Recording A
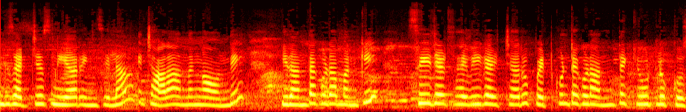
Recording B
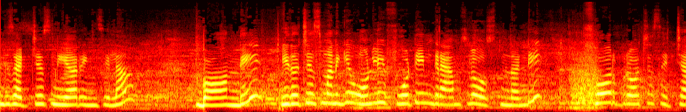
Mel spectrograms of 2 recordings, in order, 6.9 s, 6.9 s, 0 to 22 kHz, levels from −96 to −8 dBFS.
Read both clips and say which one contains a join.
A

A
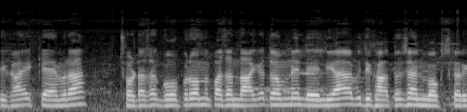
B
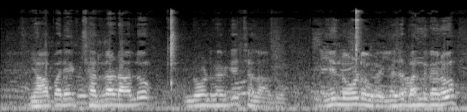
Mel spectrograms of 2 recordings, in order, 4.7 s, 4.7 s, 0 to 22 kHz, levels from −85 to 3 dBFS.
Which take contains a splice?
B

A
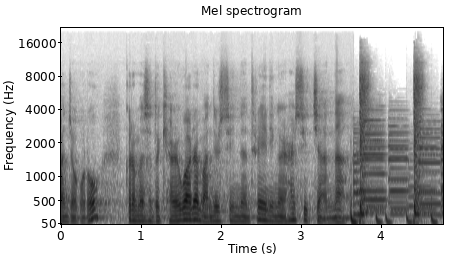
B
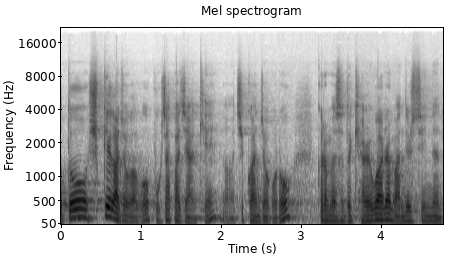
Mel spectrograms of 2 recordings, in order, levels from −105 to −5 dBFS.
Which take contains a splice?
A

